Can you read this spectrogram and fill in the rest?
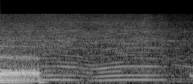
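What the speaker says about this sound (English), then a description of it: "we're supposed to go back and use the chainsaw" A chainsaw in the factory-building video game Satisfactory revs loudly at first, then settles into a steady, slightly wavering buzzing drone that runs on alone for about two seconds.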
